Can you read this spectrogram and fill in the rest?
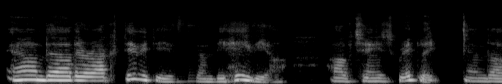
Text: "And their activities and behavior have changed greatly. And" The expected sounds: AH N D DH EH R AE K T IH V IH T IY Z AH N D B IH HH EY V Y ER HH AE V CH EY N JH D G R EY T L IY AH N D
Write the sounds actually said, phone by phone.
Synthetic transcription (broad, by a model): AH N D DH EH R AE K T IH V IH T IY Z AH N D B IH HH EY V Y ER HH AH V CH EY N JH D G R EY T L IY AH N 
